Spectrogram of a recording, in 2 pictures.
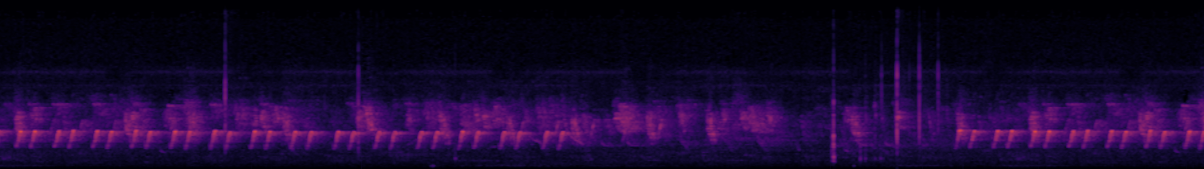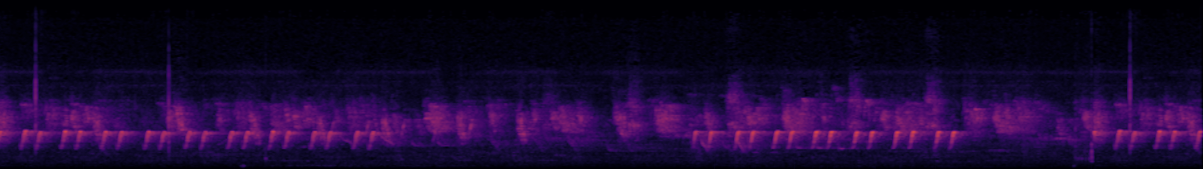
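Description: Birds calling in dry forest. A rapid, evenly pulsed high trill comes in three long runs of about eight seconds each, with gaps of a few seconds between them, over scattered higher chirps.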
